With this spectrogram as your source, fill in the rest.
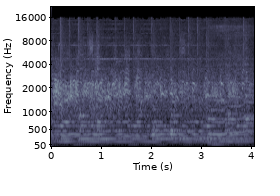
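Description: A large flock of barnacle geese honks continuously and densely as they set off toward Arctic breeding grounds. The many overlapping calls are moderately loud.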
